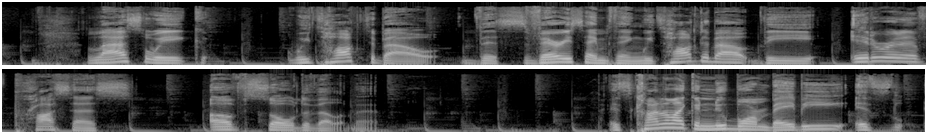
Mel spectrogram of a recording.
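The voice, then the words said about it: Excited, slurred speech. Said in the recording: “I'm getting excited. I'm slurring my words.”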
